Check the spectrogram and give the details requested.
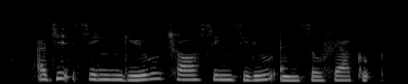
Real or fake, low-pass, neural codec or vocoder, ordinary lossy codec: fake; 7.2 kHz; vocoder, 22.05 kHz, 80 mel bands, Vocos; none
